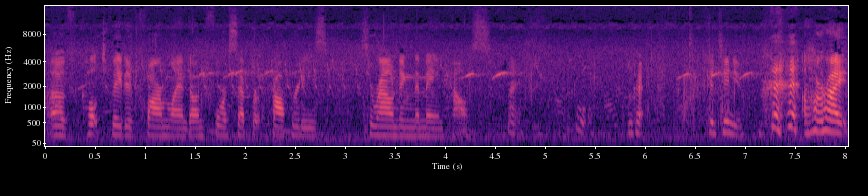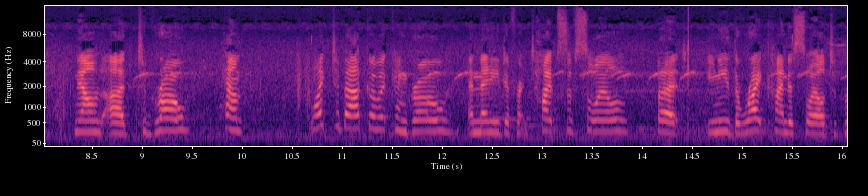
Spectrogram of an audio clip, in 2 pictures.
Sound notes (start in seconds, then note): 7.1 laughs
